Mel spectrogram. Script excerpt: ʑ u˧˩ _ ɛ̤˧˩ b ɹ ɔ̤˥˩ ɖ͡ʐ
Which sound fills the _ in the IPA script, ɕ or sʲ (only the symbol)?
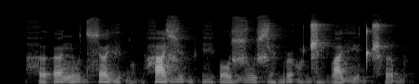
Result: ɕ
